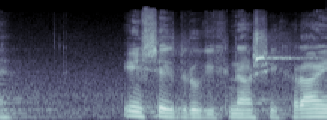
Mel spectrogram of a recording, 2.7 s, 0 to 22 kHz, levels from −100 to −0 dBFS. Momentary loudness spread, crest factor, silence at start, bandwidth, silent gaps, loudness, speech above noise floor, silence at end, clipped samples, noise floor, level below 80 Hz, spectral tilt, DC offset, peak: 13 LU; 16 dB; 0 s; 17 kHz; none; -21 LUFS; 27 dB; 0 s; under 0.1%; -46 dBFS; -62 dBFS; -4.5 dB/octave; under 0.1%; -6 dBFS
